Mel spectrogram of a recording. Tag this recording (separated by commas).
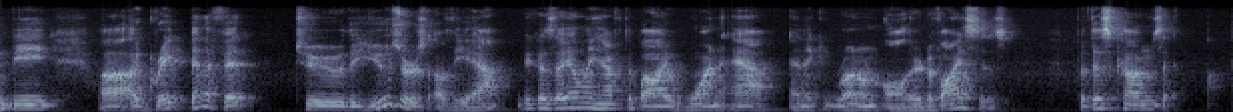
Speech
